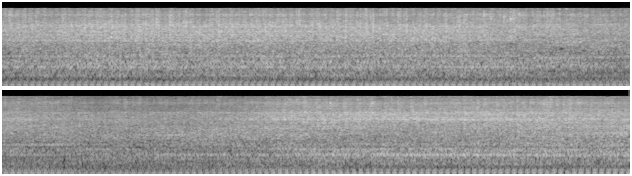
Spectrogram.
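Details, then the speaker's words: Small single-cylinder engine on a new pressure washer, running on vegetable oil instead of motor oil, warmed up. Steady governed full-throttle drone with even firing, no misses or knocks, no smoke; sounds smooth and healthy. "and does she not sound like she's running smoother i i think the vegetable oil is like starting to marinate all the engine components starting to sound really good now"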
